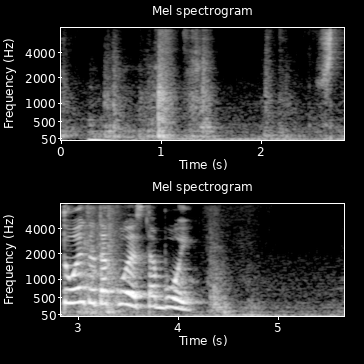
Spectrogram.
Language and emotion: Russian, angry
